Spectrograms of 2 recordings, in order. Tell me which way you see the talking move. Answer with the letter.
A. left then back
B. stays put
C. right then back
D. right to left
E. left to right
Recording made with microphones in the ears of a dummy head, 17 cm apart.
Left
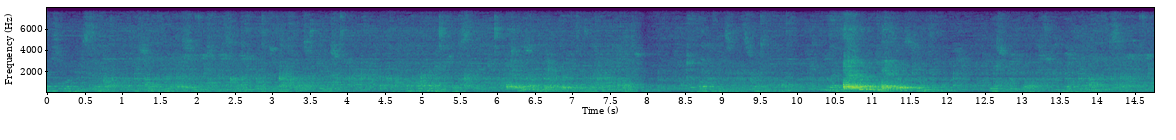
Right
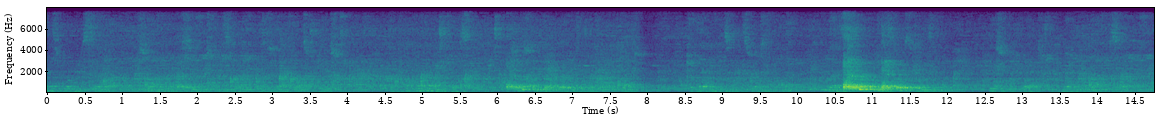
B.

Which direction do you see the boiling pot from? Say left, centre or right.
left.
